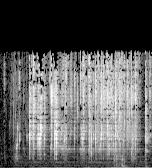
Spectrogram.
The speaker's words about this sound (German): Für heute werden wir erstmal noch zu Ende stampfen und das dann in den Gärbehälter umfüllen.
